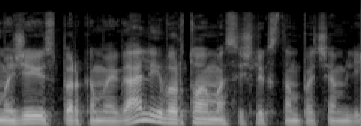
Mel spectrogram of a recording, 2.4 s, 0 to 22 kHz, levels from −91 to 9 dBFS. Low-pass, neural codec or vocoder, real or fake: 14.4 kHz; none; real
